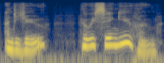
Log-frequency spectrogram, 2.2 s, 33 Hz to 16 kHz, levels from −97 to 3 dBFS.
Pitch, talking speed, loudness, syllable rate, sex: 150 Hz, 190 wpm, -16 LUFS, 4.3 syllables/s, male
